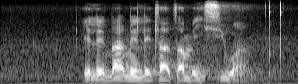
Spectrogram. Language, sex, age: Tswana, male, 18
